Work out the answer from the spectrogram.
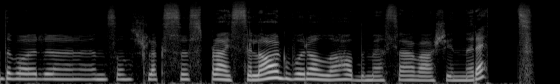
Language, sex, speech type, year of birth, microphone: Norwegian, female, spontaneous, 1971, Sennheiser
